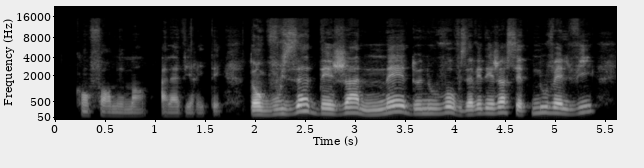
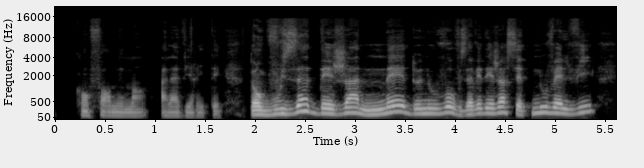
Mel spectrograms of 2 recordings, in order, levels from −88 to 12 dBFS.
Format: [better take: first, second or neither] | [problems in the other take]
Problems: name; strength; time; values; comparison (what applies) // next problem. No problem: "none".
second | thin; somewhat; fading below 500 Hz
